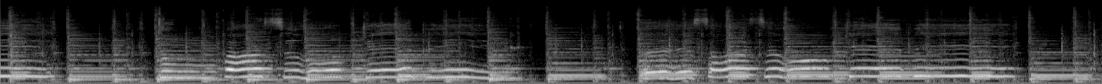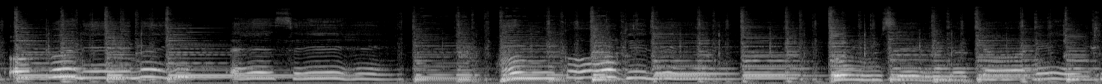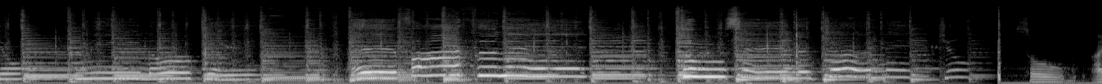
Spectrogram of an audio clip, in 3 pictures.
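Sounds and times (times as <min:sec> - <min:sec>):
man singing: 0:00.0 - 0:00.7, 0:01.5 - 0:05.2, 0:06.4 - 0:10.3, 0:11.0 - 0:15.1, 0:16.0 - 0:24.8, 0:25.5 - 0:32.7
acoustic guitar strumming: 0:00.0 - 0:32.1.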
